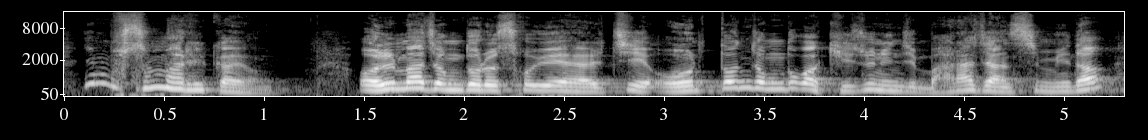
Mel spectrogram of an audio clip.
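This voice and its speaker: A man preaching a sermon to his congregation, asking them questions and slowing down to read scripture aloud. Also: high-pitched. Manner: slows and rises when reading scripture aloud. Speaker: pastor.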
